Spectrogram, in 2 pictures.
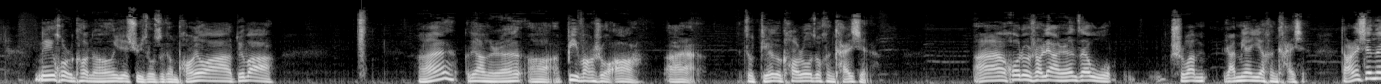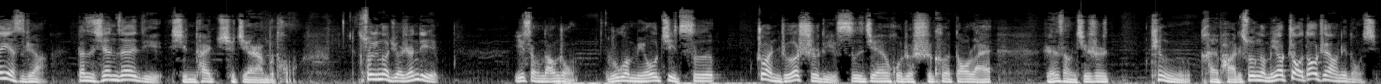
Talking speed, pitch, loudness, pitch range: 265 characters per minute, 140 Hz, -11 LUFS, 125-175 Hz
